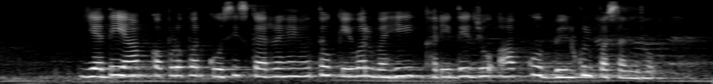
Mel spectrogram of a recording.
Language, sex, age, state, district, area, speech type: Hindi, female, 45-60, Uttar Pradesh, Varanasi, rural, read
